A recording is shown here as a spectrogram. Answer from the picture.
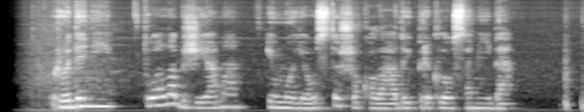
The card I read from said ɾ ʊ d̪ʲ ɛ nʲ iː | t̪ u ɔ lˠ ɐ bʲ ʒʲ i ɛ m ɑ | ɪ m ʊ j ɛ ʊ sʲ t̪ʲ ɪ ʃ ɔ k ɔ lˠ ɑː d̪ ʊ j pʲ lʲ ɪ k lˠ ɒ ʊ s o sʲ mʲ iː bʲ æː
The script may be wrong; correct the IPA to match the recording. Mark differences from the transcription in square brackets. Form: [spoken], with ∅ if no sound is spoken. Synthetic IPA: ɾ ʊ d̪ʲ ɛ nʲ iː | t̪ u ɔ lˠ ɐ bʲ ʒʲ i ɛ m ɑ | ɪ m ʊ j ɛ ʊ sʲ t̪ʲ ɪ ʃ ɔ k ɔ lˠ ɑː d̪ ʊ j pʲ [ɾʲ] ɪ k lˠ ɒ ʊ s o [∅] mʲ iː bʲ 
